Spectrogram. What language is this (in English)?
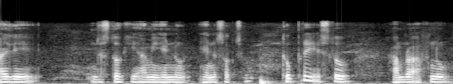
Nepali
